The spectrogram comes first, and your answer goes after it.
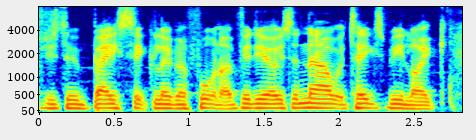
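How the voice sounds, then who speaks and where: A man with a British accent talks very fast at a medium pitch. His intonation stays monotone and flat. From Britain. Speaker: gaming YouTuber, livestreamer. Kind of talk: casual livestream chat while building.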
